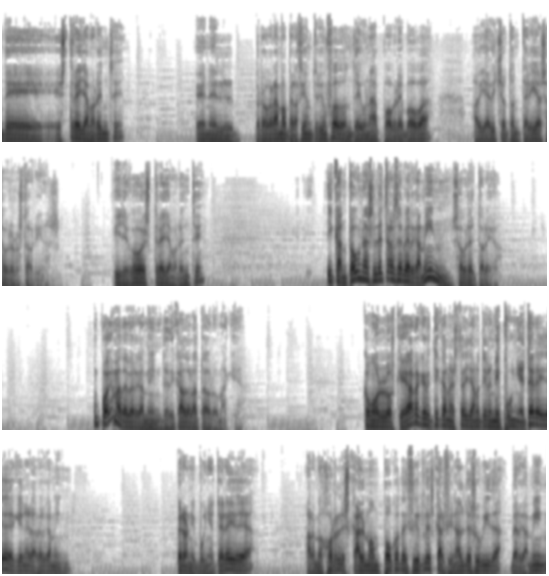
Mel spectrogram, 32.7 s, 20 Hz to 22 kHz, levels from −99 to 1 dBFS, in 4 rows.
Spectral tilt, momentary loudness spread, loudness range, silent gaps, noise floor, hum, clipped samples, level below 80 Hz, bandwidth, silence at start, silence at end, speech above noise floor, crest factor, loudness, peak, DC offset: -6 dB/octave; 12 LU; 7 LU; none; -62 dBFS; none; under 0.1%; -40 dBFS; 15.5 kHz; 0 s; 0 s; 39 dB; 20 dB; -24 LUFS; -4 dBFS; under 0.1%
